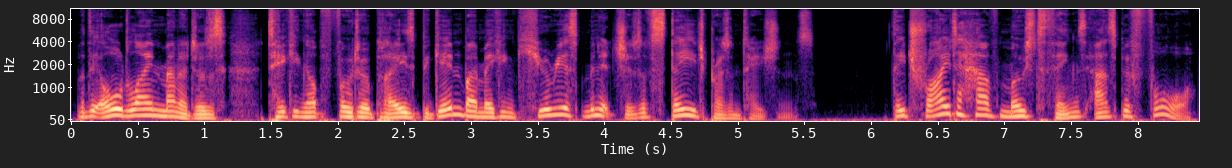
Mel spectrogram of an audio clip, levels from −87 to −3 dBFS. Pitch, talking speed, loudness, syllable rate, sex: 140 Hz, 170 wpm, -17 LUFS, 5.5 syllables/s, male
